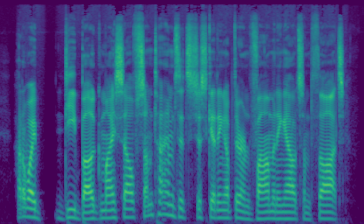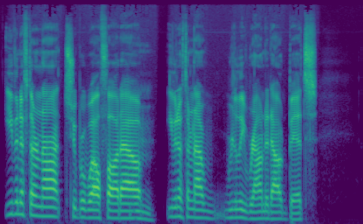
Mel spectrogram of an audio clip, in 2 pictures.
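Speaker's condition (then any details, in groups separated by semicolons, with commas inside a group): No condition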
